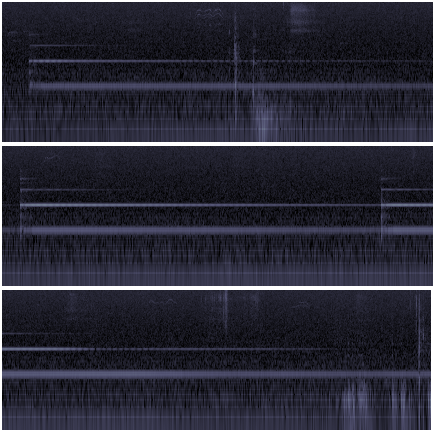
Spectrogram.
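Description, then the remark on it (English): A gong is struck three times to mark the start of a meditation, each stroke leaving a steady, humming tone that slowly fades as it rings on, with no voices in between. “Please wait and listen to every ringing of the gong. When the last vanishes, come out for your meditation.”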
